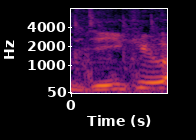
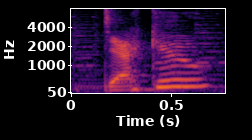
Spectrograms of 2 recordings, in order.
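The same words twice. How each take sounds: First: The first vowel is a long 'ee' sound. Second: The first vowel is short, as in 'deck'. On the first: This is the common way people say it. "a lot of people pronounce it Deku" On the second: This follows the original Japanese way. "the Japanese way of pronunciation is actually Deku"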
